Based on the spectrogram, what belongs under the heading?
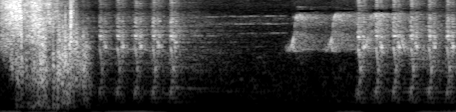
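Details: Brown sicklebill (Epimachus meyeri), call.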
